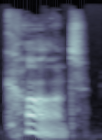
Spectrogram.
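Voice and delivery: can't with a long open ah, kahnt, said slowly; British can't. Shown as a demonstration. Teacher contrasting for students, British broad-a in can't. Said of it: "the British say".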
